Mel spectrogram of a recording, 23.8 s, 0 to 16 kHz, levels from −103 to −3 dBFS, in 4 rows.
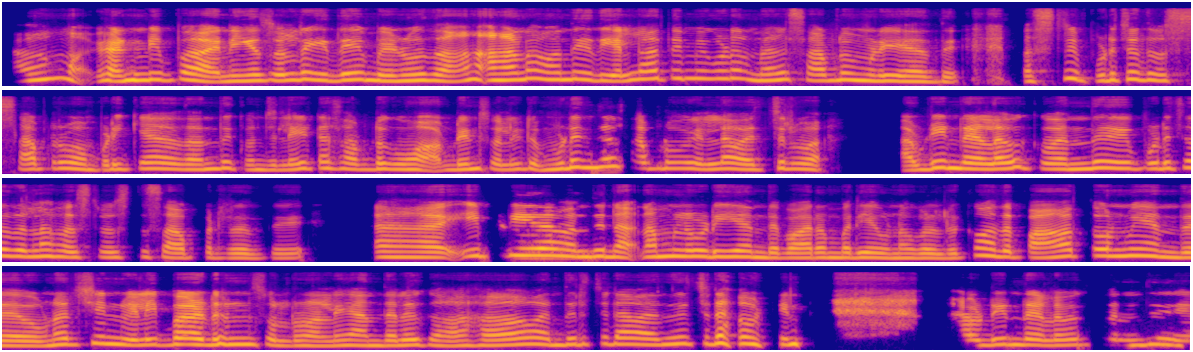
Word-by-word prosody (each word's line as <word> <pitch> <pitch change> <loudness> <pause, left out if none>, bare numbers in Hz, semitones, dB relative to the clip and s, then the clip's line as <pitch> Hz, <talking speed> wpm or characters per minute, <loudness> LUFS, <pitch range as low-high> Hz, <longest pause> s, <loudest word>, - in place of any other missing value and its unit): ஆமா 310 +2 -1 0.2
கண்டிப்பா, 275 +3 +4 0.2
நீங்க 240 +2 +4
சொல்ற 265 +4 +1
இதே 275 +3 +2
மெனுதான் 250 +2 +2
ஆனா 290 +5 +5
வந்து 300 +1 0
இது 255 - 0
எல்லாத்தயுமே 345 +4 -2
கூட 340 +1 -3
என்னால 270 +2 -1
சாப்பிட 255 +3 0
முடியாது. 220 -4 0 0.3
ஃபர்ஸ்ட்டு 280 +11 -4
புடிச்சத 275 +2 -2 0.2
சாப்டுருவோம், 235 -1 -3
பிடிக்காதத 230 +2 -2
வந்து 250 +4 -2
கொஞ்சம் 205 -1 -7
லேட்டா 260 +3 -2
சாப்பிட்டுக்குவோம், 225 -1 -1
அப்டின்னு 225 +5 -2
சொல்லிட்டு 225 +2 -4
முடிஞ்சா 305 +6 +1
சாப்பிடுவோம் 260 0 -5
இல்லன்னா 240 +2 0
வச்சுருவோம். 225 0 -4 0.4
அப்டின்ற 260 +7 +3
அளவுக்கு 255 +2 +1
வந்து 240 +5 0 0.2
பிடிச்சதெல்லாம் 265 0 -1
ஃபர்ஸ்ட், 225 -1 -5
ஃபர்ஸ்ட்டு 225 +1 -10
சாப்பிடுறது. 195 -2 -6 0.5
ஆ, - - +1 0.5
இப்டியா 305 +2 +3
வந்து 255 +1 +1
நா 230 - +4
நம்மளுடய 260 0 +1
அந்த 215 -2 -1
பாரம்பரிய 210 +1 -1
உணவுகள் 195 0 -4
இருக்கும். 205 +11 -3
அத 245 -3 0
பாத்தோமே 275 +5 +1
அந்த 220 -2 -1 0.2
உணர்ச்சியின் 260 +3 0
வெளிப்பாடுன்னு 255 +2 +4
சொல்றோம் 210 -2 -2
இல்லயா 220 +2 -1
அந்த 215 0 -2
அளவுக்கு, 235 -1 0
ஆஹா 225 +1 -1 0.2
வந்துடுச்சுடா, 265 +3 -3
வந்துடுச்சுடா 280 +4 0
அப்டின்னு 275 0 -1 0.8
அப்டின்ற 250 +2 -1
அளவுக்கு 245 +3 -5
வந்து. 230 +4 -4
250 Hz, 150 wpm, -22 LUFS, 225-275 Hz, 0.8 s, ஆனா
